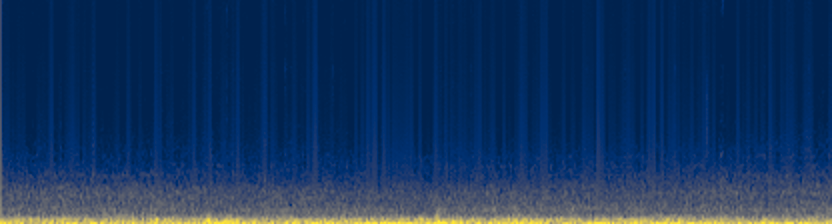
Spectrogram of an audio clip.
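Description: Steady low rumble of road noise inside a moving car's cabin, driving on the bridge roadway.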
